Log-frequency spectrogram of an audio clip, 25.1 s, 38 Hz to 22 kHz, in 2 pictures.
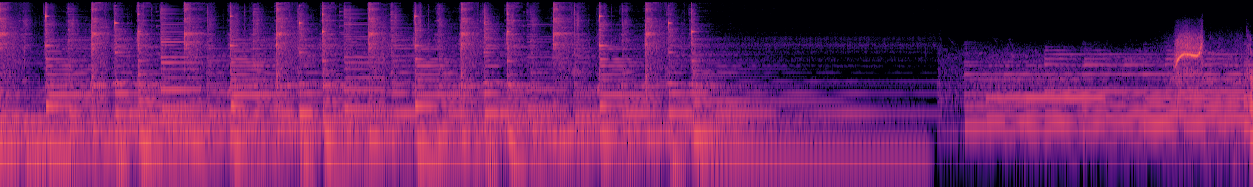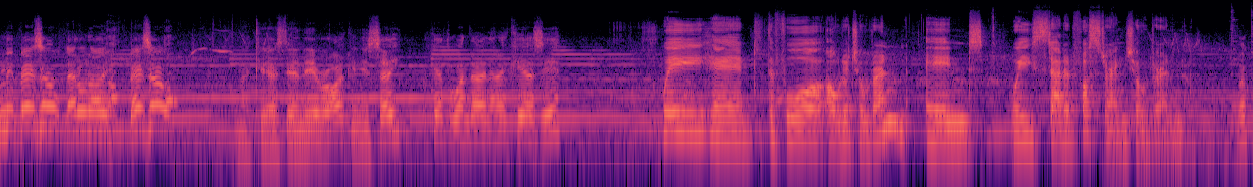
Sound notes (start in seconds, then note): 9.8 laid-back music; 11.6 whistles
